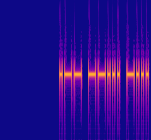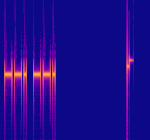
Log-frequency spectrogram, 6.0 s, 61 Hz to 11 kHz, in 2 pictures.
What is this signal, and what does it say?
Morse code, heard as a keyed tone, about 25 wpm, 700 Hz. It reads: W7BGG
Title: USA Call Signs - 5 Characters - 3x Character Spacing - 25wpm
